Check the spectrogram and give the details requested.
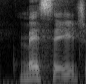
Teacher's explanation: Mais maintenant que je vous l'ai dit, short message, message avec un accent tonique sur la première syllabe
